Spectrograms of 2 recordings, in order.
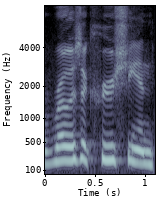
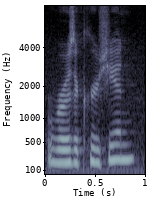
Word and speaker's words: Rosicrucian: At the time, both Yale and New Haven were hubs of progressive, Freemasonic, or Rosicrucian thinking and activity, and it's thought that many of Sarah's relatives themselves were Freemasons.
